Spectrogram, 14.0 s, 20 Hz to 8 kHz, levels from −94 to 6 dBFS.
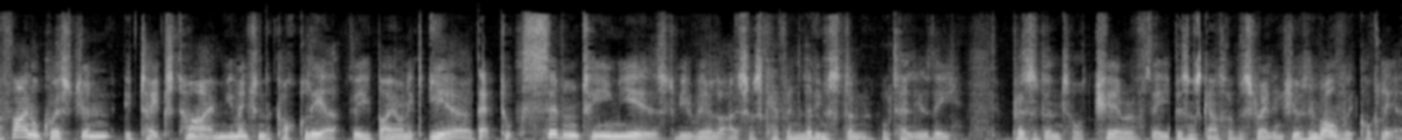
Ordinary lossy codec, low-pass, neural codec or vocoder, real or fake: AAC, 32 kbps; 7.2 kHz; codec, 44.1 kHz, 7.8 kbps, Pupu-Codec; fake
